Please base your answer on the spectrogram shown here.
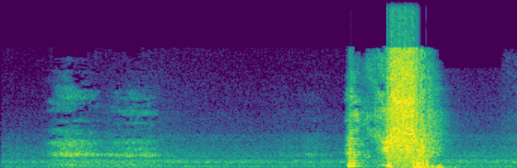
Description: A natural sneeze, a lost sneeze, then some induced sneezes. This was my first time inducing, so some of them are huge!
